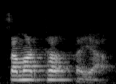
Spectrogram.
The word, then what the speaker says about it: समर्थतया: তাহাটাকে কেটে বাদ দিয়ে দিন, তার আগের সিলেবেলটাকে একসঙ্গে উচ্চারণ করুন, তয়াটাকে একসাথে উচ্চারণ করুন।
